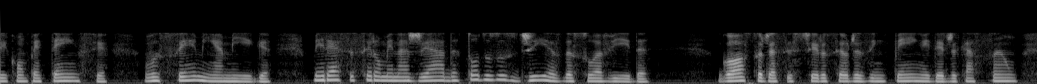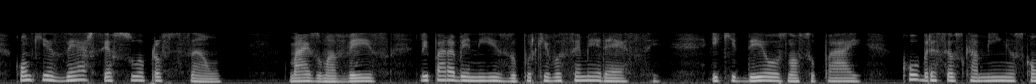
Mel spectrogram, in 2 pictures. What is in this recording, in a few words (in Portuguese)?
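Dia Secretária Feminino, Só Voz, fem; Telemensagens; DATAS COMEMORATIVAS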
